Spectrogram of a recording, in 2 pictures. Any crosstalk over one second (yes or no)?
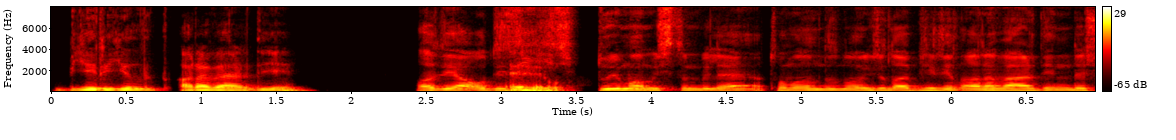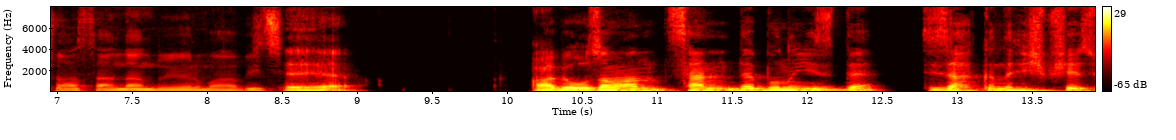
no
